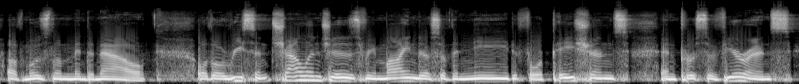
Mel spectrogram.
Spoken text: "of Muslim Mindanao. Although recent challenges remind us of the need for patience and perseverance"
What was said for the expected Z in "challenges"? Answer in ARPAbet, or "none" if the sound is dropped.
Z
